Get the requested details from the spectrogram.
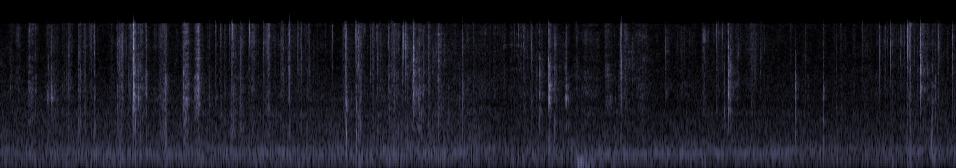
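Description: A utility knife blade scrapes and carves shavings off a palm-sized, solid purple bar of soap with a copper-painted surface, held in the hand. Soft, bright scraping hiss is punctuated by many sharp, crisp ticks and snaps as the shavings break away, each dying out almost instantly. The overall level stays quiet and steady, with a low hum underneath.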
